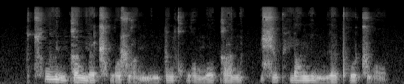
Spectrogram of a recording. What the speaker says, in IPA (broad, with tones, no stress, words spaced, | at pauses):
t͡sʰu˥li˧˥ŋka˥˩n jɛ˧˥ ʈ͡ʂʰwɔ˧˥ʂwɑ˨˩ŋmi˧˥ŋ pə˥˧nkʰwɔ˥˩ mo˥ʊ̯ka˥n | ɕy˥pʰjɑ˥ŋi˨˩n n̪ɥɛ˧˥pʰu˧˥ ʈ͡ʂwɔ˨˩˦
